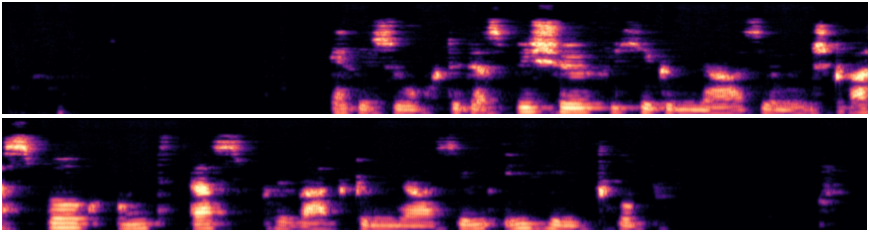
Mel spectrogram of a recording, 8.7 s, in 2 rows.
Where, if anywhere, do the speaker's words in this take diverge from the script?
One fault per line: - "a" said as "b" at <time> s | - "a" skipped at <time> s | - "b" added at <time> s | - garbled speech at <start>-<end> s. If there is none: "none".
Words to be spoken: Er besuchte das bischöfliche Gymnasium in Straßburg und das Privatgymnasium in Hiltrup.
none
